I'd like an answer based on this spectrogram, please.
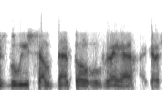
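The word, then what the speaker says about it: Luis Alberto Urrea: my best friend growing up his name is Luis Alberto Rea I gotta say it like that he's a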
